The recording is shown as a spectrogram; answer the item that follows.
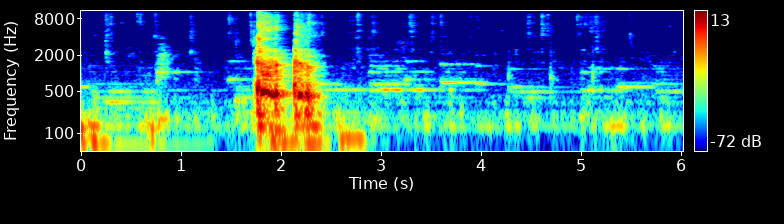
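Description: A man coughs twice in quick succession about two seconds in, over quiet background music.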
